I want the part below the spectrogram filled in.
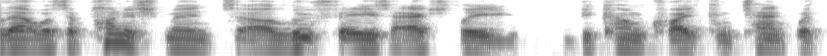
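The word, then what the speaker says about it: Lu Fei: write about sure uh his name is Lou Fay which I chose uh because I thought it would be easy to pronounce for people who haven't studied Chinese just just like it sounds luffey all right and he's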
